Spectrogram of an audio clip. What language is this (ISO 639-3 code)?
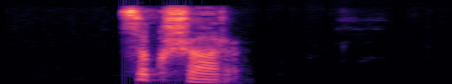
kab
